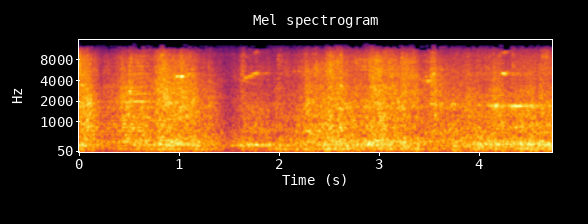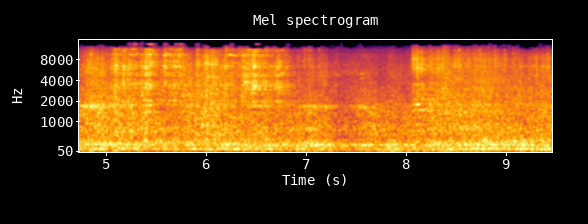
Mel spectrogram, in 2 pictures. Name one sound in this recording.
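A long freight train rumbles past close by with loud, steady clattering.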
